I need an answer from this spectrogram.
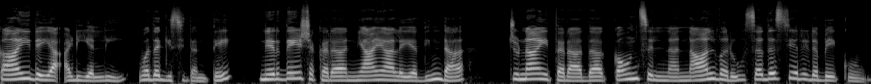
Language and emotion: Kannada, neutral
